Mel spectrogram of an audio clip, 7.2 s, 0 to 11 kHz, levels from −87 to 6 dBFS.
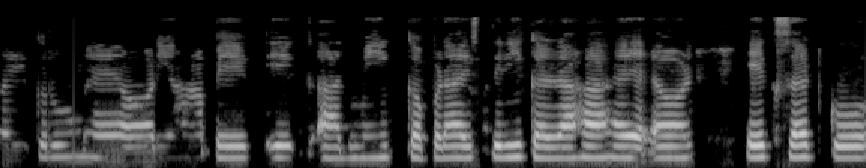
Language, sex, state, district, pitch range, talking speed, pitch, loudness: Hindi, female, Bihar, Kishanganj, 215-230 Hz, 150 wpm, 220 Hz, -23 LUFS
